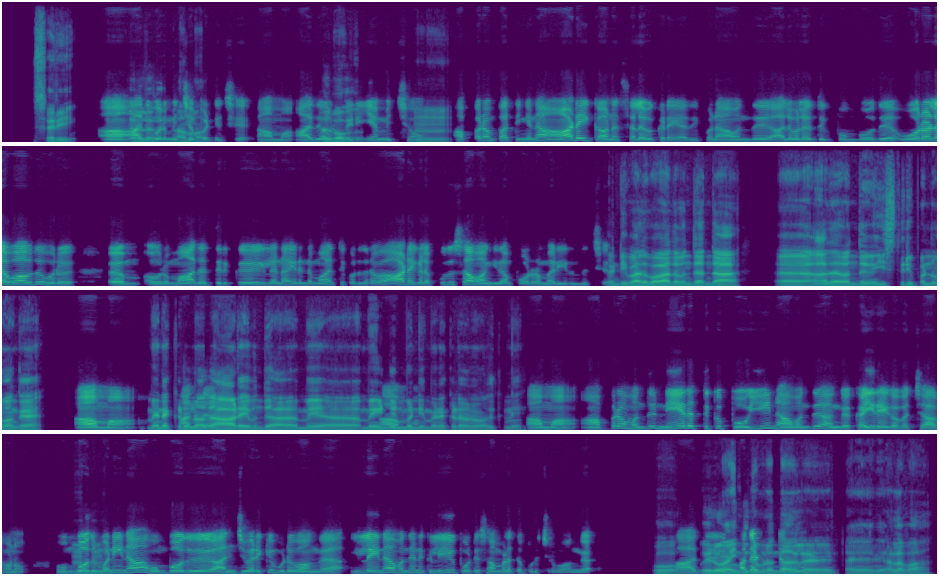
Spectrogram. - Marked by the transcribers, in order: in English: "மெ மெயின்டெயின்"
- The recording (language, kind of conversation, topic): Tamil, podcast, வேலை-வாழ்க்கை சமநிலை பற்றி உங்கள் சிந்தனை என்ன?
